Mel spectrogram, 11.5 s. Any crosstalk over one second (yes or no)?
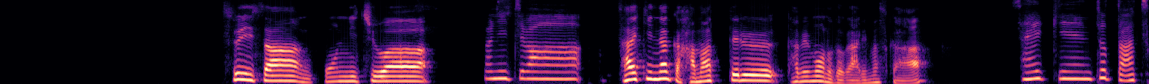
no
